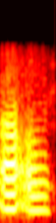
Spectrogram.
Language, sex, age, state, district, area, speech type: Assamese, female, 30-45, Assam, Barpeta, rural, conversation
